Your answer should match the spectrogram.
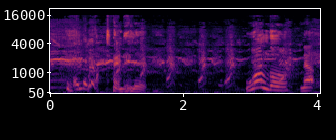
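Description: Men laughing in short chuckles and snickers.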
